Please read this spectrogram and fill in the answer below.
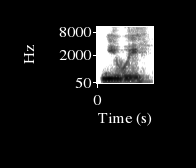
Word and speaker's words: IWI: She called it Ewe. IWI pronounced Ewe. She called it the fruit gun. It's not a kiwi.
